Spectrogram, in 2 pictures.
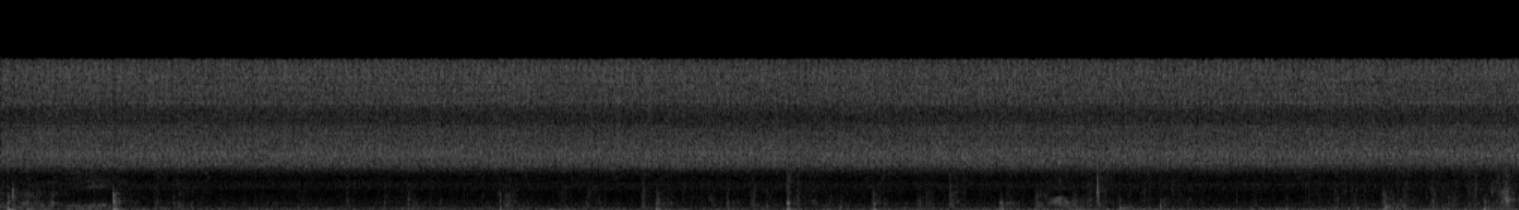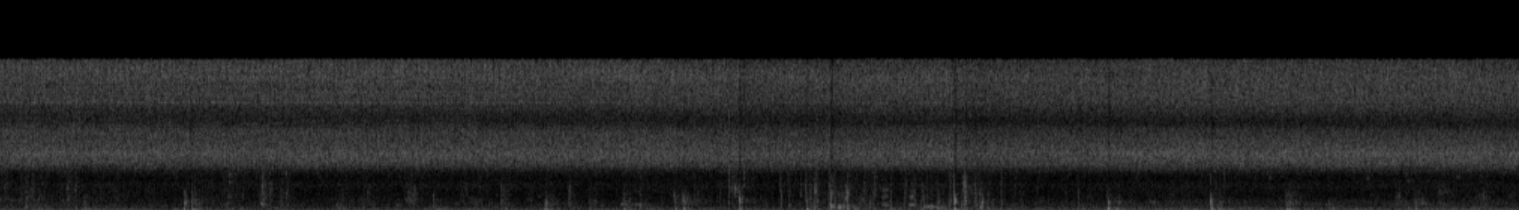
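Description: A steady, high-pitched chorus of insects runs throughout, over scattered thuds of a basketball bouncing on an asphalt court, shoe scuffs and a few brief shouts from players.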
